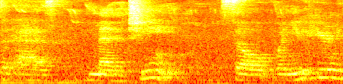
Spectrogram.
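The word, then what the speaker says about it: Medellín: know the city as medellin and the two l's are pronounced as a y however the locals pronounce it as medecine so when you hear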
